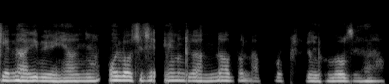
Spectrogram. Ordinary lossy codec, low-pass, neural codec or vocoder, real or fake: none; 7.2 kHz; codec, 24 kHz, 1.5 kbps, HILCodec; fake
